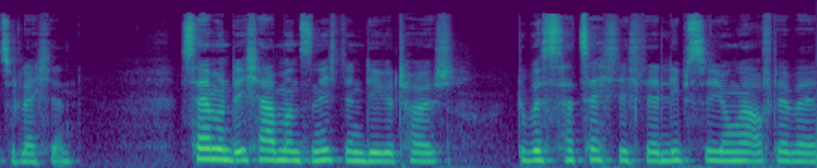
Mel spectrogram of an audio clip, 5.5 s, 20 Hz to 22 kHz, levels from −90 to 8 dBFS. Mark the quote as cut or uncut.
uncut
